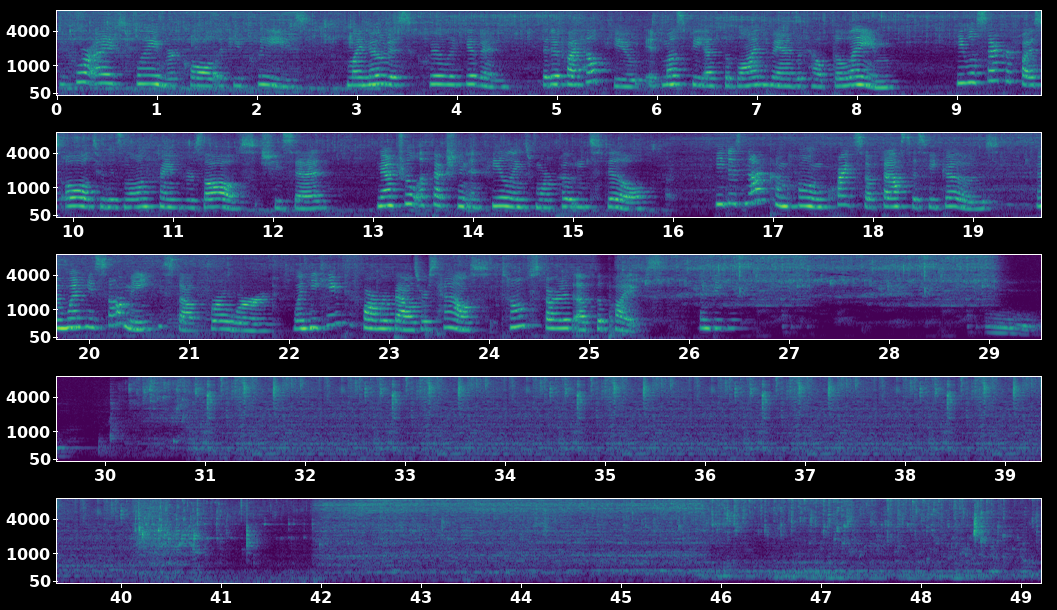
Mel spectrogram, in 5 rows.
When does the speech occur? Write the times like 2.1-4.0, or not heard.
0.0-8.3, 9.0-15.7, 16.4-26.5.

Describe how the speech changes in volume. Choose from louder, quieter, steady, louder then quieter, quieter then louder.
steady.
